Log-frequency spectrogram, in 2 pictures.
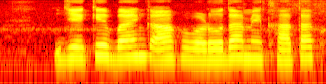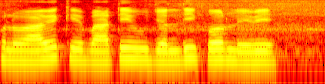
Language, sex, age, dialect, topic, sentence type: Bhojpuri, female, 36-40, Northern, banking, statement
